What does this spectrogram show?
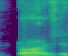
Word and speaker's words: pode: acento com a sílaba, como é o caso ali da segunda pronúncia de pode, né, que a sílaba tônica vem acompanhada dessa desse uso do o aberto, que é o caso de pó, tá?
